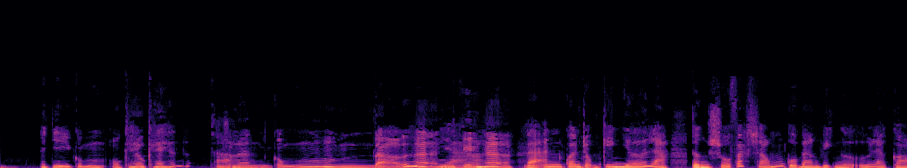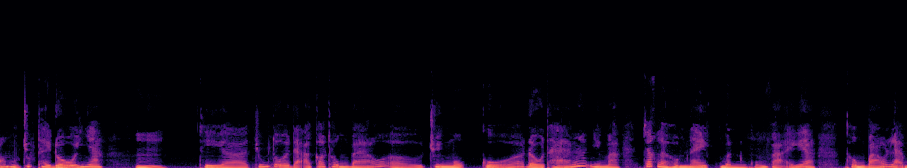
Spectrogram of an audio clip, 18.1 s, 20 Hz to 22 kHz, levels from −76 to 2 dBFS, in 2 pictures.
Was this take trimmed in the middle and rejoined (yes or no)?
no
